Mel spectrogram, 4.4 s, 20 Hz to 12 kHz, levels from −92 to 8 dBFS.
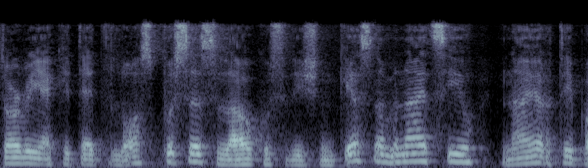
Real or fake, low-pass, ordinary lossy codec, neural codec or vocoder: fake; 7.2 kHz; Opus, 64 kbps; codec, 16 kHz, 0.4 kbps, LongCat-Audio-Codec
